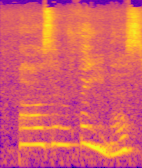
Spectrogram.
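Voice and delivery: whispering. Reading a story, Charlie reacts to the voice on the loudspeaker, whispering. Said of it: "whispered Charlie".

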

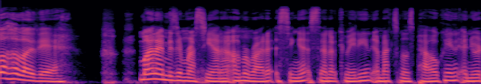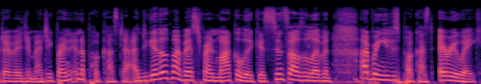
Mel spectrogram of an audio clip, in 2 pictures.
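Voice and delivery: rapid-fire, very fast, rattled-off delivery. A podcaster redoes their intro at the speed it runs in their head, very fast talking. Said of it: "That's how fast I want to talk".

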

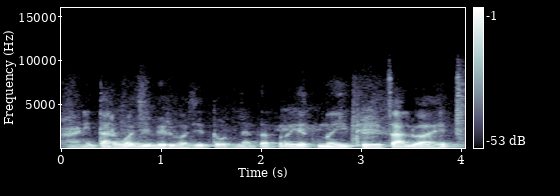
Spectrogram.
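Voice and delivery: low, soft, flat muttered aside.

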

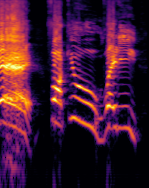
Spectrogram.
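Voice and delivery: very high, loud, slow jeering yell. Describing the characters as a peanut gallery in the stands: Gumshoe heckling from the stands. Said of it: "the Gumshoe's like".

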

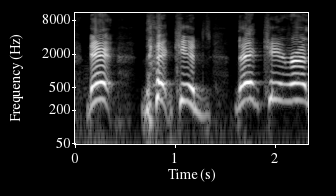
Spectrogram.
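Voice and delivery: put-on loud, drawn-out, dragged Southern accent. Ranting about people correcting others' speech, the speaker slips into a put-on Southern accent. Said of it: "I don't know why I'm doing a southern".

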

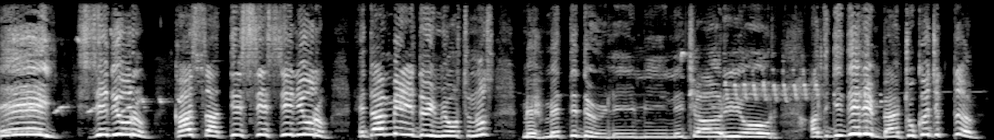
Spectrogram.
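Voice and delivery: high-pitched, loud yelling call. A narrator reads a character calling out to the twins, shouting. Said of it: "niye bağırıyorsun?".

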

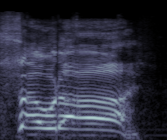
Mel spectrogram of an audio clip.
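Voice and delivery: very high, creaky voice, word drawn out. Doing a Joe Biden impression the others asked to hear: Joe Biden impression. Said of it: "you wanna hear my Joe Biden impression?".

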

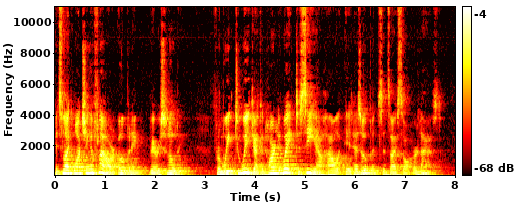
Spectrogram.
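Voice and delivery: plain

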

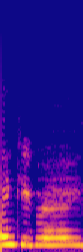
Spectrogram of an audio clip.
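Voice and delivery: crying while talking. Talking about a loved one who loved planes, crying while talking. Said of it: "Sorry for crying, guys".

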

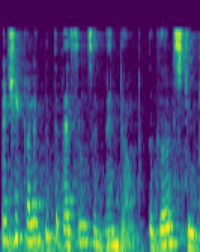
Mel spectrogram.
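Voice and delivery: ordinary delivery, nothing marked

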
